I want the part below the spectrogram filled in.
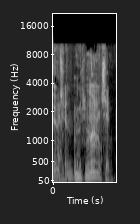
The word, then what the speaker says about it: Mnuchin: Meanwhile, House Majority Leader Nancy Pelosi and Treasury Secretary Stephen Mnuchin, or no, M- I don't know how to say it. – Mnuchin. – Thank you.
